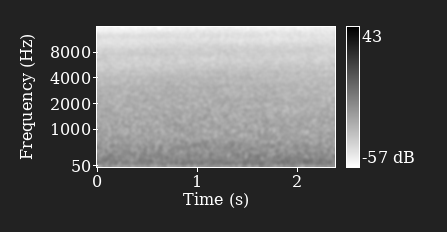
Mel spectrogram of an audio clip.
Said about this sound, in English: just enjoy the soothing sounds of the waves coming in.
